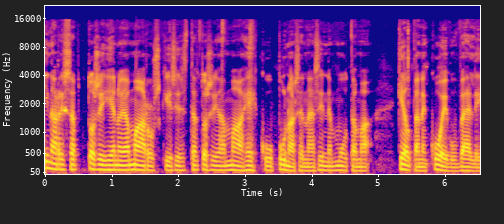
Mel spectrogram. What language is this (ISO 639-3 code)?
fin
